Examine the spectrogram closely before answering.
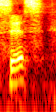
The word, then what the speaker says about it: CIS: Basically, CIS, it's pronounced sis.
